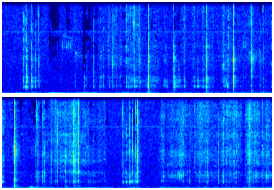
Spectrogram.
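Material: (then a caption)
Plastic. Fingernails tap and scratch the sides of an empty, clear, unlabeled plastic water bottle standing upright. Quick, dry clicks and short scratchy strokes come in an irregular stream over a low, steady rumble, with the hollow bottle giving each tap a brief, muted knock.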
